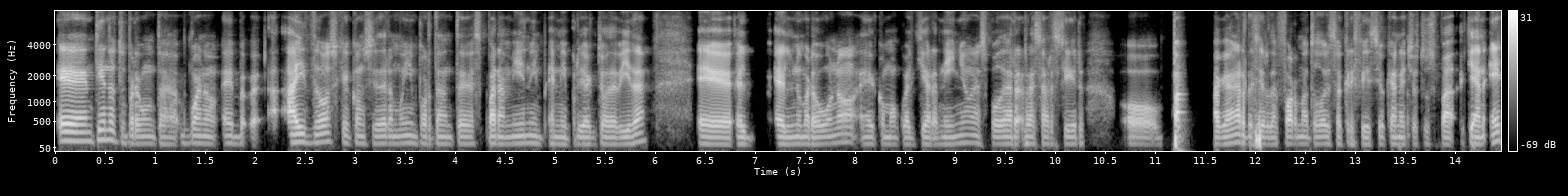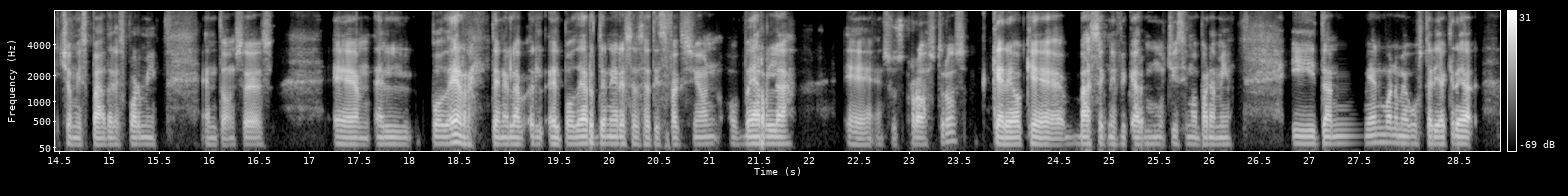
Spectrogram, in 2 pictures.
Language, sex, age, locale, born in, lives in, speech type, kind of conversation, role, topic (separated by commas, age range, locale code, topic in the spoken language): Spanish, male, 30-34, es-VE, Venezuela, Spain, conversation, unstructured, none, ¿Cuáles son tus sueños para el futuro?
